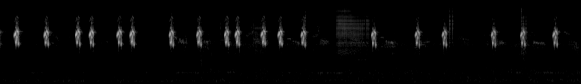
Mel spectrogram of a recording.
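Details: Arabian green bee-eater (Merops cyanophrys) in Jeddah, Saudi Arabia, gives short, high, clipped notes, about three per second, some in quick pairs, with a brief rustling burst midway.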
